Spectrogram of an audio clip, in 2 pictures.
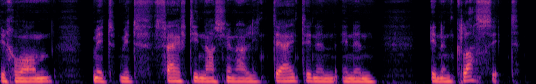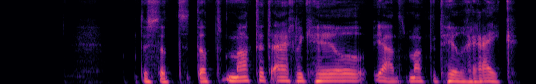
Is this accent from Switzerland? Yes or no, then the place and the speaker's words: yes; Gstaad, Bern, Switzerland; Ik ben opgegroeid in Zwitserland in een bergdorp. Een beetje een mondain dorp, Gstaad.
